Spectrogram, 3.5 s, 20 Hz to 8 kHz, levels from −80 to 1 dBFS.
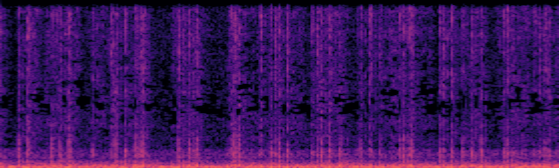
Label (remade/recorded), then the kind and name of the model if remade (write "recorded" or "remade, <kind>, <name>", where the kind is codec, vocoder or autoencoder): recorded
